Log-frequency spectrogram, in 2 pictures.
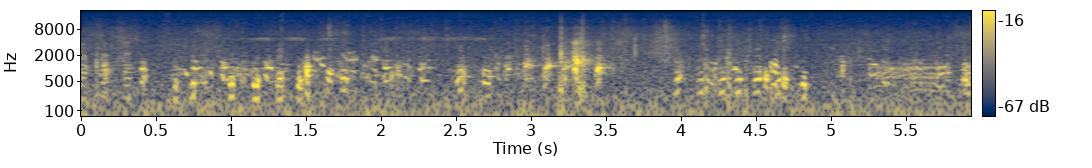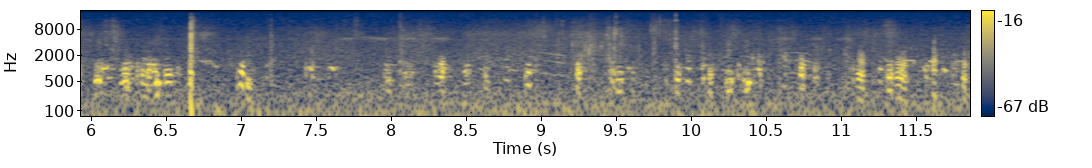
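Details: Chickens clucking at a distance, a scattered mix of short clucks and cackles over constant hiss, with a sharp click near the middle.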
